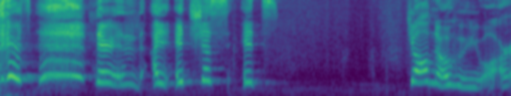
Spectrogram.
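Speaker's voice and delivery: moved, feeling rising up, voice lifting high. Speaker thanks the friends who supported them through it, getting emotional. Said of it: "I'm getting emotional".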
